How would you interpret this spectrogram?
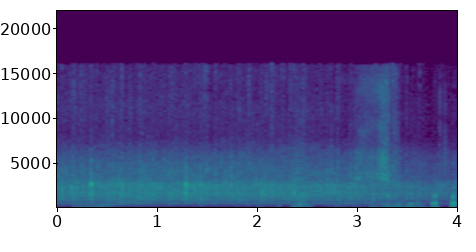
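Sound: audience applause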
